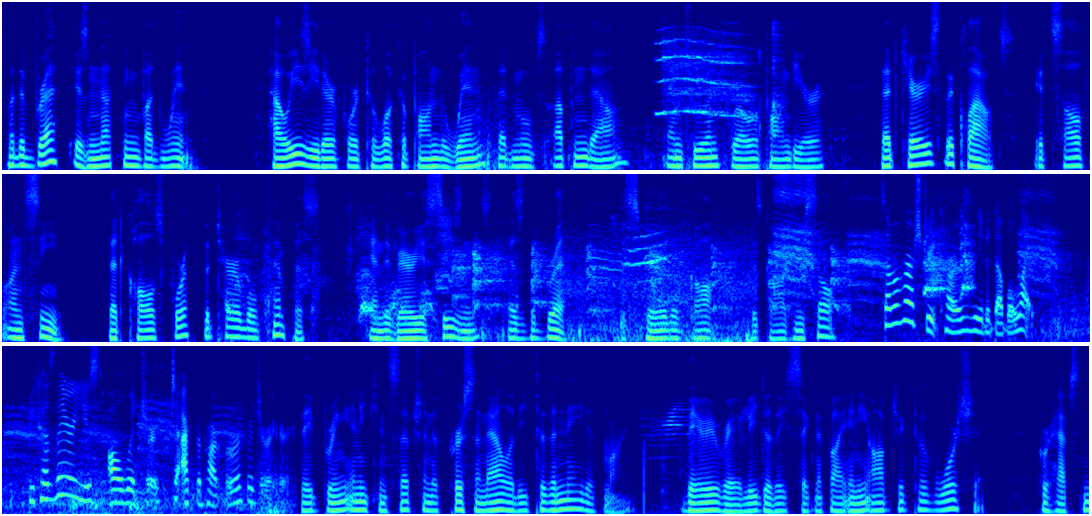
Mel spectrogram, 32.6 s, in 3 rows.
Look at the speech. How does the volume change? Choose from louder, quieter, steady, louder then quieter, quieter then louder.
steady.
